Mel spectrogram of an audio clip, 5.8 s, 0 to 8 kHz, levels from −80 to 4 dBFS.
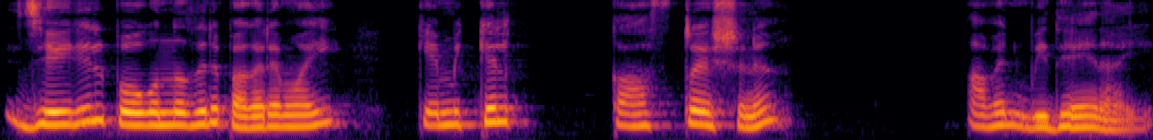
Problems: none marked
